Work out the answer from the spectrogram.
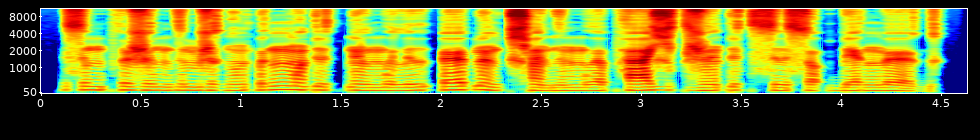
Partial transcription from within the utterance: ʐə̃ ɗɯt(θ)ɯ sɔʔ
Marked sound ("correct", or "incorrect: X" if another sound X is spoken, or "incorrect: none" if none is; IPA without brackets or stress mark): incorrect: s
